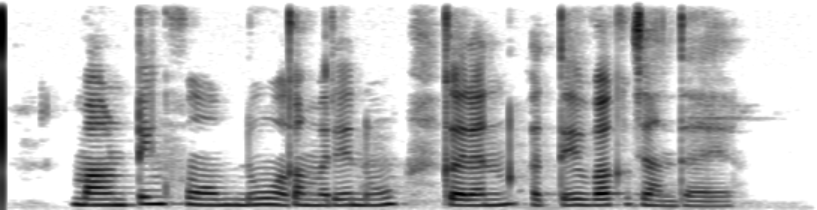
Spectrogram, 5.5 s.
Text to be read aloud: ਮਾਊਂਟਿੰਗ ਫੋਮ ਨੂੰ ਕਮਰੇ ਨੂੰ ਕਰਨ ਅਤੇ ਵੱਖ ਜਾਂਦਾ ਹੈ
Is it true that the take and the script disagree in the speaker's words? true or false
false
